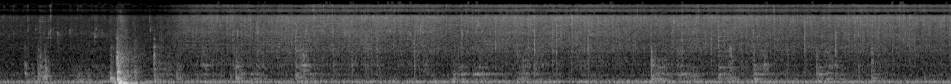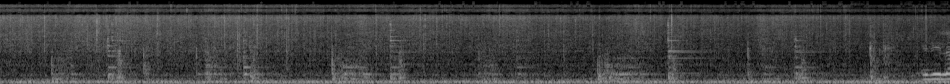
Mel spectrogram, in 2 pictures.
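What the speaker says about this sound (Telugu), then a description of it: "ఒకసారి స్టిర్ చేయాలి దీంతో." Carrot, green chilli and other vegetables stir-fried in a hot pan for street-style veg noodles, a loud continuous sizzle with rhythmic spatula scrapes throughout and a sharp knock of utensil on pan near the start.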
